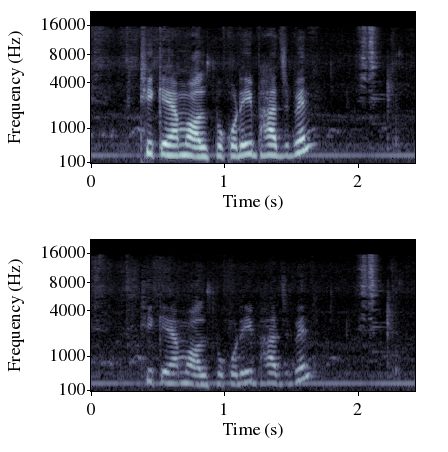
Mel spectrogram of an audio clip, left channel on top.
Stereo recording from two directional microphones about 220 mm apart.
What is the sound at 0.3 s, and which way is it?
A woman's voice, 50° left (ahead or behind).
